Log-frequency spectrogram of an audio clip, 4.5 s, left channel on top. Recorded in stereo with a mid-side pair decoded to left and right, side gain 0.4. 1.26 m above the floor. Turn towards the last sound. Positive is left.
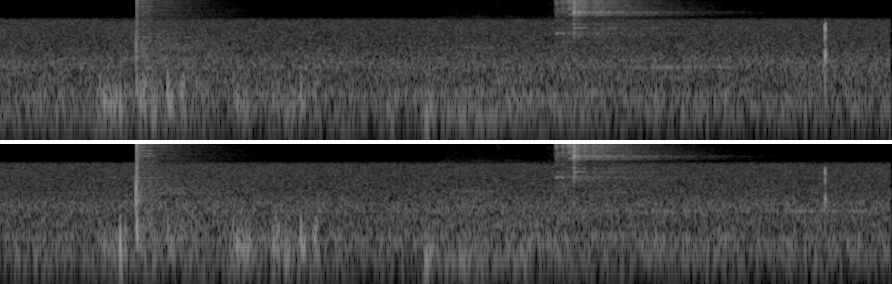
turn(degrees=-25)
